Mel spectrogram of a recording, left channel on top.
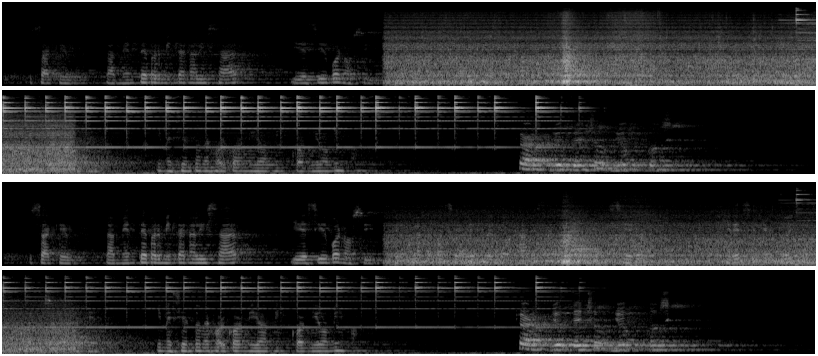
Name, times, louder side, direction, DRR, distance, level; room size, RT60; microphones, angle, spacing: voice 1, 0.3-0.8 1.0-2.4 2.9-6.5 7.2-9.1 9.7-11.6, right 3 dB, 55° right, 7 dB, 0.8 m, -41 dB
sound 1, 3.8-8.9, left 3 dB, 80° left, 1.8 m, -33 dB
sound 2, 7.9-14.0, left 10 dB, 25° left, 0.4 m, -23 dB
voice 2, 13.3-14.8, right 1 dB, 80° right, 2 dB, 6.2 m, -34 dB
21.0 x 15.0 x 8.5 m, 2.2 s
head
